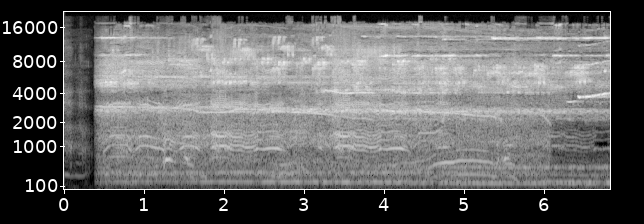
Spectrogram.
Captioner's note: Phil and Paul screaming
